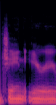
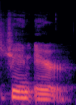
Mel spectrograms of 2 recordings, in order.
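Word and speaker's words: Jane Eyre: I think it's Jane Air, but it is spelled Eerie, so I don't blame you.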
